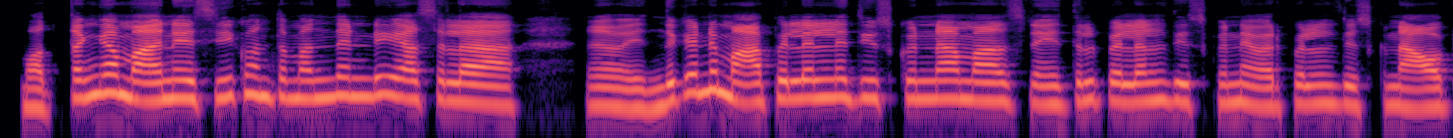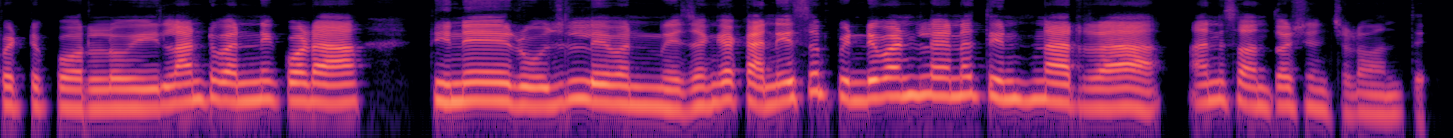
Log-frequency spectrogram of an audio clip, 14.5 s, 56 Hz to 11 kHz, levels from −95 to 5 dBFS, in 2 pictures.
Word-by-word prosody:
మొత్తంగా 260 - +1
మానేసి 250 +2 +3
కొంతమందండి 275 +1 -1 0.2
అసలా 230 -2 +1 0.6
ఆహ్, 190 -1 -1
ఎందుకండి, 305 - +1
మా - - +5 0.2
పిల్లల‌నే 260 +1 +2
తీసుకున్నా, 250 0 -2
మా 235 - +4 0.2
స్నేహితుల 210 +1 -4
పిల్లల‌ని 225 +1 0
తీసుకున్నా, 220 0 -5
ఎవరి 190 0 -3
పిల్లల‌ని 210 0 -3
తీసుకున్నా, 200 -1 -3
ఆవపెట్టె 190 +1 -3
కూరలు, 180 0 -2 0.2
ఇలాంటివన్నీ 235 +3 0
కూడా 225 -2 +4 0.5
తినే 230 +1 +3 0.2
రోజులు 200 +6 -1
లేవండి 205 -3 0
నిజంగా. 195 +7 -1
కనీసం 240 +11 0
పిండి 250 +1 +3
వంటలైనా 285 0 +2
తింటున్నారు 235 -5 +1
రా 190 +1 +4 0.4
అని 240 +1 -4
సంతోషించడవంతే. 170 -7 -7
230 Hz, 130 wpm, -23 LUFS, 195-250 Hz, 0.6 s, మా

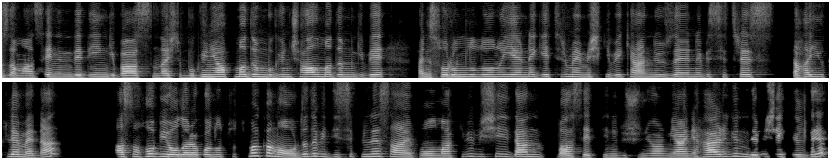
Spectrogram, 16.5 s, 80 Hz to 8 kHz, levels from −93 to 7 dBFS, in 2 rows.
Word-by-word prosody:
zaman 190 -2 -3
senin 205 +1 -4
dediğin 210 +1 -2
gibi 195 -1 -3
aslında 185 +1 +1
işte, 180 +1 -11
"Bugün 200 +3 +1
yapmadım, 230 0 +4
bugün 220 +1 -3
çalmadım," 225 -1 +3
gibi 220 +2 +2 0.3
hani 200 0 -2
sorumluluğunu 220 +2 +1
yerine 225 0 +1
getirmemiş 220 -1 -4
gibi 215 -1 -7
kendi 210 0 0
üzerine 215 0 -5
bir - - -9
stres 220 +1 -4 0.2
daha 205 +2 +1
yüklemeden, 220 - 0 0.6
aslında 225 +1 0
hobi 255 -3 +5
olarak 215 -1 +4
onu 225 -1 -1
tutmak 310 +8 -3
ama 230 -9 +5
orada 210 +6 -1
da 285 -1 -3
bir 240 -5 -8
disipline 245 +5 -4
sahip 220 -6 +1
olmak 195 0 -2
gibi 265 +3 -14
bir 250 - -14
şeyden 235 -3 -1
bahsettiğini 200 -1 -1
düşünüyorum. 185 +1 -9
Yani, 195 0 +1
her 235 +4 +6
gün 260 +1 -6
de - - +2
bir 255 - -14
şekilde 225 -1 -5
220 Hz, 165 wpm, -22 LUFS, 205-230 Hz, 0.6 s, her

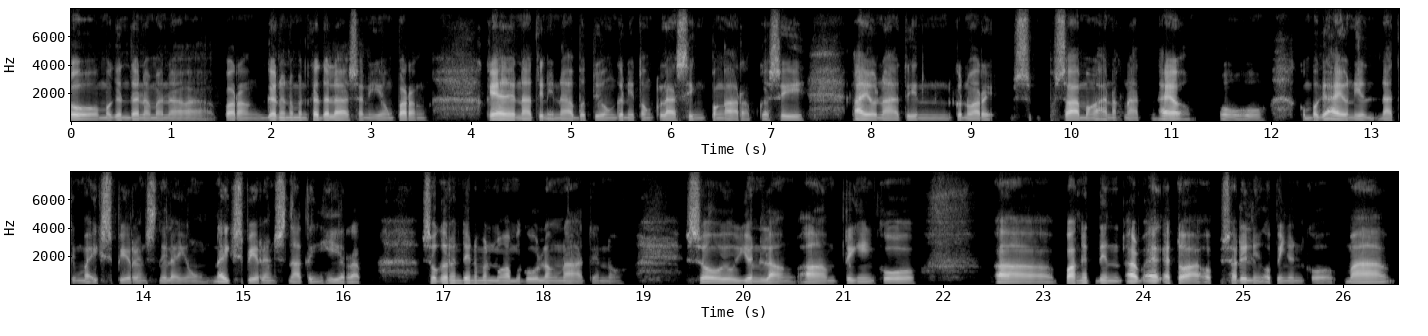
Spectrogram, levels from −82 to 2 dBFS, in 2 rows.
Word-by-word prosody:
Oo, 95 -6 +5
maganda 100 +1 -2
naman 90 -1 -4
na 85 -2 -5
parang 90 -2 0
gano'n 115 +8 +3
naman 140 0 -4
kadalasan 115 -5 +2
eh. 90 - -7
'Yong 95 - -8
parang, 95 -1 0 0.6
kaya 110 0 +9
'yan 110 - -4
natin 105 -1 -1
inaabot 95 -1 -3
'yong 100 -1 -5
ganitong 95 -1 -6
klaseng 90 0 +1
pangarap 85 -3 -2
kasi 95 -2 -2 0.5
ayaw 100 -2 +6
natin 90 -1 -4
kunwari 95 -2 0 0.2
su - - -2 0.2
sa 95 -1 +6
mga 95 0 -2
anak 90 - -8
natin 85 +1 -5
ayaw 110 +2 +7 0.4
oo. 90 -2 -6 0.4
Kumbaga 100 +1 +2
ayaw 100 0 +3
nil 100 -1 -3
nating 100 -2 -2
ma-experience 95 -1 -3
nila 95 -3 -5
'yong 85 -1 -13
na-experience 100 -2 +1
nating 95 +2 -4
hirap. 90 -3 -4 0.6
So 125 - 0
gano'n 145 +3 +1
din 150 0 +2
naman 145 -2 -5
mga 130 -1 -2
magulang 100 -1 -4
natin 90 -1 -5
'no. 80 +3 -20 0.6
So 100 - +2
'yon 110 +1 -1
lang. 90 -1 0
Um, 95 -1 +2
tingin 110 0 -2
ko, 105 -2 0 0.8
ah, 95 -4 +4 0.2
pangit 135 +6 +6
din, 130 -1 -2
ah, 120 0 +9
eh, 130 - +5
eto - - +3
ha, - - +2
op - - -4
sariling 100 -1 0
opinyon 95 -3 -5
ko 85 +1 -8
ma 105 0 +5
100 Hz, 150 wpm, -26 LUFS, 90-105 Hz, 0.8 s, kaya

